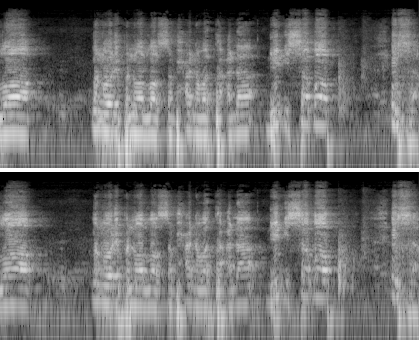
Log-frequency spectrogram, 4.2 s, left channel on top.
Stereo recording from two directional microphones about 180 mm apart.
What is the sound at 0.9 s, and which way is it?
Music, 35° left (ahead or behind).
